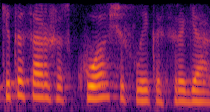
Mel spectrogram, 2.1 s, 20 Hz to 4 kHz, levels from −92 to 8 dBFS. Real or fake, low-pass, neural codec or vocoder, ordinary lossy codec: real; 3.6 kHz; none; AAC, 24 kbps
